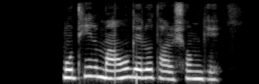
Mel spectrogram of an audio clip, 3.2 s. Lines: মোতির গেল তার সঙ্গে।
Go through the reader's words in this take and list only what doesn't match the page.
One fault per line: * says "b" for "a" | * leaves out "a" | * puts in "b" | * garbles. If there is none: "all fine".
* puts in "মাও"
